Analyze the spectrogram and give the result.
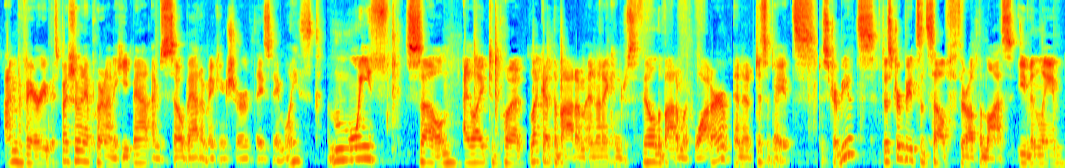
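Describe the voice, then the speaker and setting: A man's voice: medium pitch, pushed and bright, a little hiss or hum. A man chatting casually as a plant vlogger, playful and self-deprecating, drifting into rambling asides. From Wisconsin, United States. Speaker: plant vlogger and shop owner. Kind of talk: casual how-to vlog chat.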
